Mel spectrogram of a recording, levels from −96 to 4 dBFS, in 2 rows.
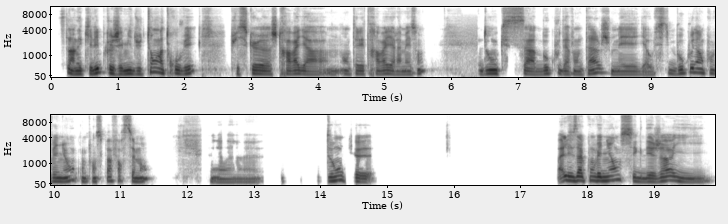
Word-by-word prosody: C'est - - -12
un 100 - +6
équilibre 120 +8 +4
que 125 - +4
j'ai 100 -1 +7
mis 110 +2 +5
du 100 -2 -3
temps 165 -3 +1
à 130 - +5
trouver, 120 0 0 0.5
puisque - - 0
je 105 -4 +5
travaille 105 +1 +2
à, 95 -1 -2
hem, 95 - -9
en 105 -2 -5
télétravail 105 +1 -2
à 100 - -2
la 95 - -7
maison. 95 - -4 0.8
Donc, 120 - +3
ça 100 -4 0
a - - -3
beaucoup 110 +6 -5
d'avantages, 110 +8 -2
mais 95 -1 -4
il 90 - -13
y - - -7
a - - -7
aussi - - -6
beaucoup 125 +7 -1
d'inconvénients 125 0 -1
qu'on 115 - -7
pense 115 +1 -5
pas 135 - -4
forcément. 120 - -3 2.5
Heu, - - -29
donc 145 +5 0 0.2
heu 105 -4 -2 2.7
bah, - - +2
les 150 -2 +4
inconvénients, 145 +3 +2
c'est 130 -7 0
que 115 - -3
déjà 115 +8 +1
y 110 -5 -4
115 Hz, 140 wpm, -23 LUFS, 105-135 Hz, 2.7 s, j'ai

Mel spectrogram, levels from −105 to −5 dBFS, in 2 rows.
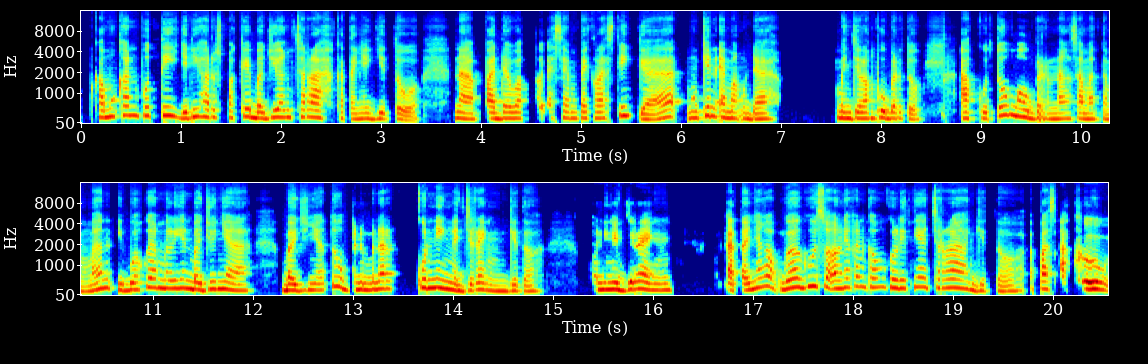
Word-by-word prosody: "Kamu 225 +2 +2
kan 295 -1 0
putih 280 0 +1
jadi 195 +6 +2
harus 230 -1 -6
pakai 220 +4 -2
baju 195 +1 +1
yang 230 - -1
cerah," 235 -1 0 0.2
katanya 180 -2 -5
gitu. 175 -6 -3 0.4
Nah 175 -3 +1
pada 190 0 +2
waktu 195 -1 -6
SMP 200 -1 -4
kelas 195 0 -3
3 225 - 0 0.2
mungkin 210 +7 0
emang 195 -4 0
udah 175 0 -1 0.6
menjelang 195 -1 +1
puber 195 -3 +1
tuh, 165 -3 -7 0.4
aku 195 0 -1
tuh 285 +8 0
mau 255 -5 +4
berenang 180 -2 -2
sama 180 -1 -2
teman, 185 +11 0
ibu 200 0 +1
aku 220 - -3
yang 280 - +2
milihin 260 0 +2
bajunya, 215 -3 +2 0.3
bajunya 200 +1 +2
tuh 315 -6 0
bener-bener 220 +3 +1 0.2
kuning 275 -3 +5
ngejreng 185 -1 0
gitu, 175 -2 -3 0.6
kuning 220 0 +4
ngejreng. 230 +1 +4 0.7
Katanya 275 +10 +2
bagus 295 +7 +3
soalnya 260 0 +2
kan 320 -1 -3
kamu 295 0 -2
kulitnya 275 +3 +1
cerah 275 -1 0
gitu, 175 -1 -5 0.2
pas 240 -1 +3
aku 230 -1 +7
210 Hz, 150 wpm, -23 LUFS, 185-255 Hz, 0.7 s, aku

